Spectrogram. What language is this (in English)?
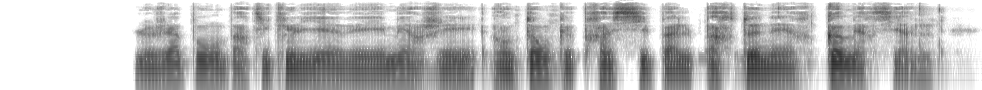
French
